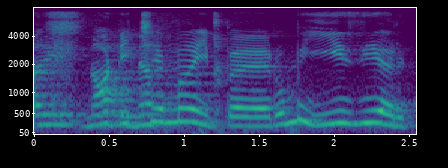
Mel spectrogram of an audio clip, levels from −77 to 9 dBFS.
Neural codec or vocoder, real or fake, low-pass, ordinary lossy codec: none; real; 7.2 kHz; none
